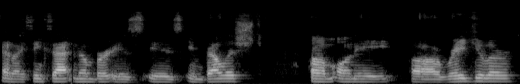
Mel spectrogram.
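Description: Halting North American male podcast host. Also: mid-range voice, level tone. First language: English; French is his second language. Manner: halting, often repeats words before finishing a thought. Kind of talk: conversational interview.

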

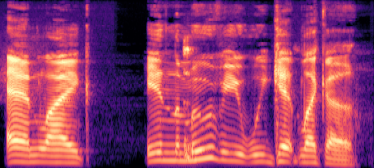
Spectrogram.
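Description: Man, podcast co-host, animated intonation, dry close sound, halting emphatic casual talk. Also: on the high side, no echo. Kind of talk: casual fan discussion.

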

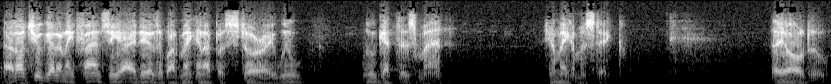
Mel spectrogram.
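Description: A deep, stern frontier marshal. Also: male voice, vocal fry, sharp tone, slightly rough, full character voice, low-quality recording. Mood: firm. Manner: firm, measured and commanding. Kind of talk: 1950s radio drama acting.

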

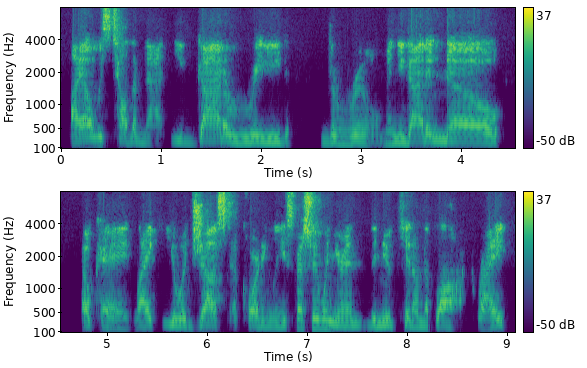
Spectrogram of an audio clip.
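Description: Expressive, passionate man in a dry recording. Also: medium pitch, no room sound, rough recording. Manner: expressive, passionate, self-described hyper. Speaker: interview guest, entertainment media executive and mentor. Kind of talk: animated interview conversation.

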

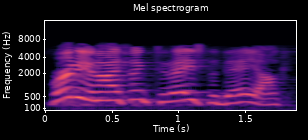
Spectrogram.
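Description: A woman's voice: very high-pitched, sing-song, a little fast, pushed and bright, exaggerated voice. A woman playing a cheeky, wheedling American schoolboy in a 1950s radio comedy. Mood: chipper. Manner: wheedling, brash. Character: cheeky, pleading schoolboy nephew. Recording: dull vintage radio recording.

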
